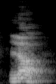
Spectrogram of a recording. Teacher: इसे पार्श्विक वर्तस्य व्यंजन इसलिए हम कहते हैं क्योंकि एक तो इसका उच्चारण कहां से होता है, ल, है ना, ऐसा लग रहा है हमें साइड से आवाज आ रही है हमारे, ठीक है, इसलिए इसे हम पार्श्विक या वर्तस्य व्यंजन कहते हैं, ठीक है। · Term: पाशर्विक व्यंजन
